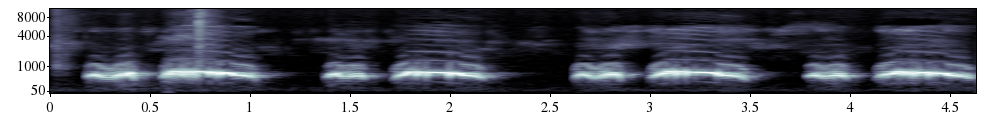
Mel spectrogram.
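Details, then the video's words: Spotted dove kept as a decoy, cooing to provoke other doves; four quick phrases in under five seconds, each a short clipped note then a longer, slightly falling hoarse coo, in a quiet setting. "Chim Cu Gáy Mồi gáy gù cực chất, kích mồi kích bổi cực chuẩn, Cu đất bo, cu gáy kèm dập, tiếng cu"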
